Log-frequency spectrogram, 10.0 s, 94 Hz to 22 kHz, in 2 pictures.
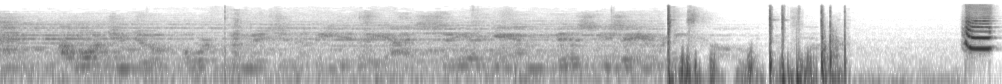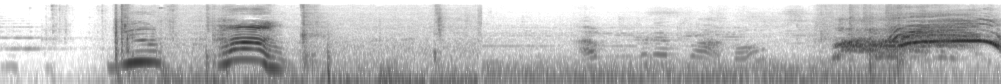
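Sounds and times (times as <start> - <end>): shrill yelps: 9.2 - 10.0.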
